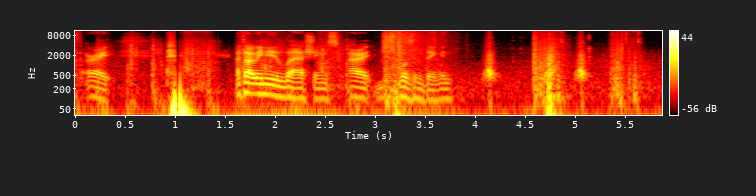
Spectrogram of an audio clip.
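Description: A stone axe chops through a leafy plant.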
